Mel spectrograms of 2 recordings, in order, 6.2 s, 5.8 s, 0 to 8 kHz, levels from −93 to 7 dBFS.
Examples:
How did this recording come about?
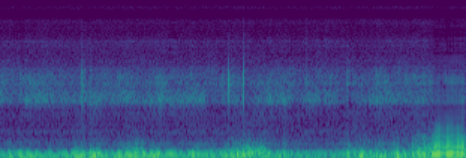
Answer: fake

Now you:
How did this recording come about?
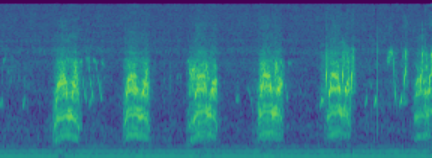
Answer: fake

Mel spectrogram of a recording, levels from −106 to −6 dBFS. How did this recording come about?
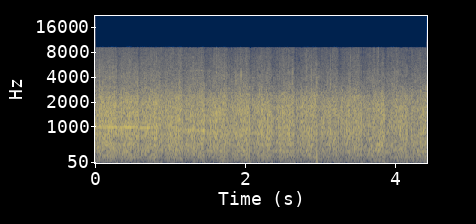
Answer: fake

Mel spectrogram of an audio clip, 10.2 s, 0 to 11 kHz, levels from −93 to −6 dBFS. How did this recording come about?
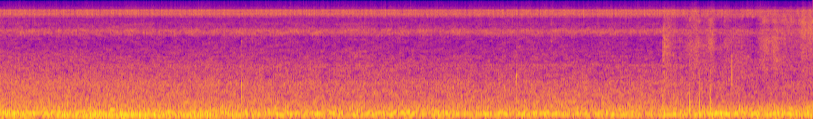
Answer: fake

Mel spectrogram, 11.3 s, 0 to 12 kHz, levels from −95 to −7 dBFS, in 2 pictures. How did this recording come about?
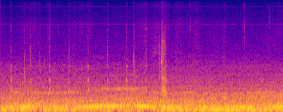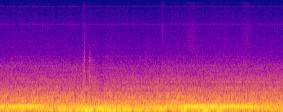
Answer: real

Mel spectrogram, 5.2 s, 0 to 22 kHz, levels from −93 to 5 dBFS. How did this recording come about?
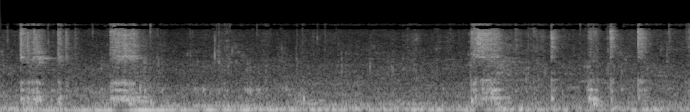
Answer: real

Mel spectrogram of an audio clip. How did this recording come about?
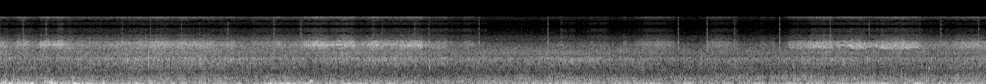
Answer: fake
